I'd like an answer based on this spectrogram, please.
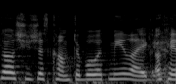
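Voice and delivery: ordinary talk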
